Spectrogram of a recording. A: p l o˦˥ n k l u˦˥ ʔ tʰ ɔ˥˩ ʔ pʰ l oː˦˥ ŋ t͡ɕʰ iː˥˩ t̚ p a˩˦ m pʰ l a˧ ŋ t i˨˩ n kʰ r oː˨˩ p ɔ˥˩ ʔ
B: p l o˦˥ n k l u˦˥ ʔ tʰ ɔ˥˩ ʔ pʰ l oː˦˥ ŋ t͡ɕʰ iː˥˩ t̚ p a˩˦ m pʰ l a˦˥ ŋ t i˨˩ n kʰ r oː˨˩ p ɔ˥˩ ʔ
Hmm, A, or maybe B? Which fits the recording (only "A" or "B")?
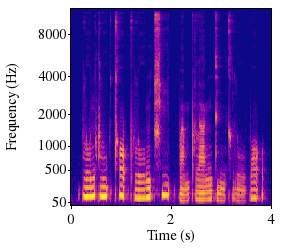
B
